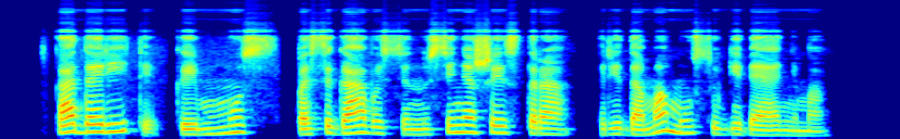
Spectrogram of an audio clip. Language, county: Lithuanian, Šiauliai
